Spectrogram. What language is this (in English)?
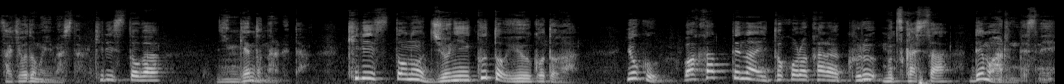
Japanese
